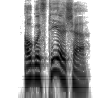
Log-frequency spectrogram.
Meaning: inflection of augusteisch: 1. strong/mixed nominative masculine singular 2. strong genitive/dative feminine singular 3. strong genitive plural
- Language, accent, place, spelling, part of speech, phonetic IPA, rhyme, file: German, Germany, Berlin, augusteischer, adjective, [aʊ̯ɡʊsˈteːɪʃɐ], -eːɪʃɐ, De-augusteischer.ogg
